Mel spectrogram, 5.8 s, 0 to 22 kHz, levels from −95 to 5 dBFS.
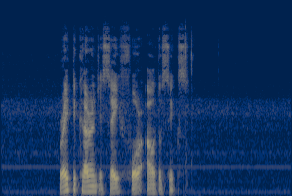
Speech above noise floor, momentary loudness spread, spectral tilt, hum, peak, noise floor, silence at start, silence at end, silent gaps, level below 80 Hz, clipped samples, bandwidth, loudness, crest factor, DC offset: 40 dB; 12 LU; -5 dB/octave; none; -14 dBFS; -73 dBFS; 1.2 s; 2.1 s; none; -66 dBFS; under 0.1%; 13 kHz; -33 LUFS; 22 dB; under 0.1%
